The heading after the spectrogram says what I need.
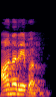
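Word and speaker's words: honourable: देखें तो आप देखिए आवर का उच्चारण क्या हो रहा है, ऑवर, ऑनेस्ट, ऑनरेबल, ये सारे हिंदी में वॉवेल्स हैं और वॉवेल यानी स्वर ध्वनि से इनका उच्चारण हो रहा है और एच का उच्चारण यहां साइलेंट है, हियर एच इज साइलेंट।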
